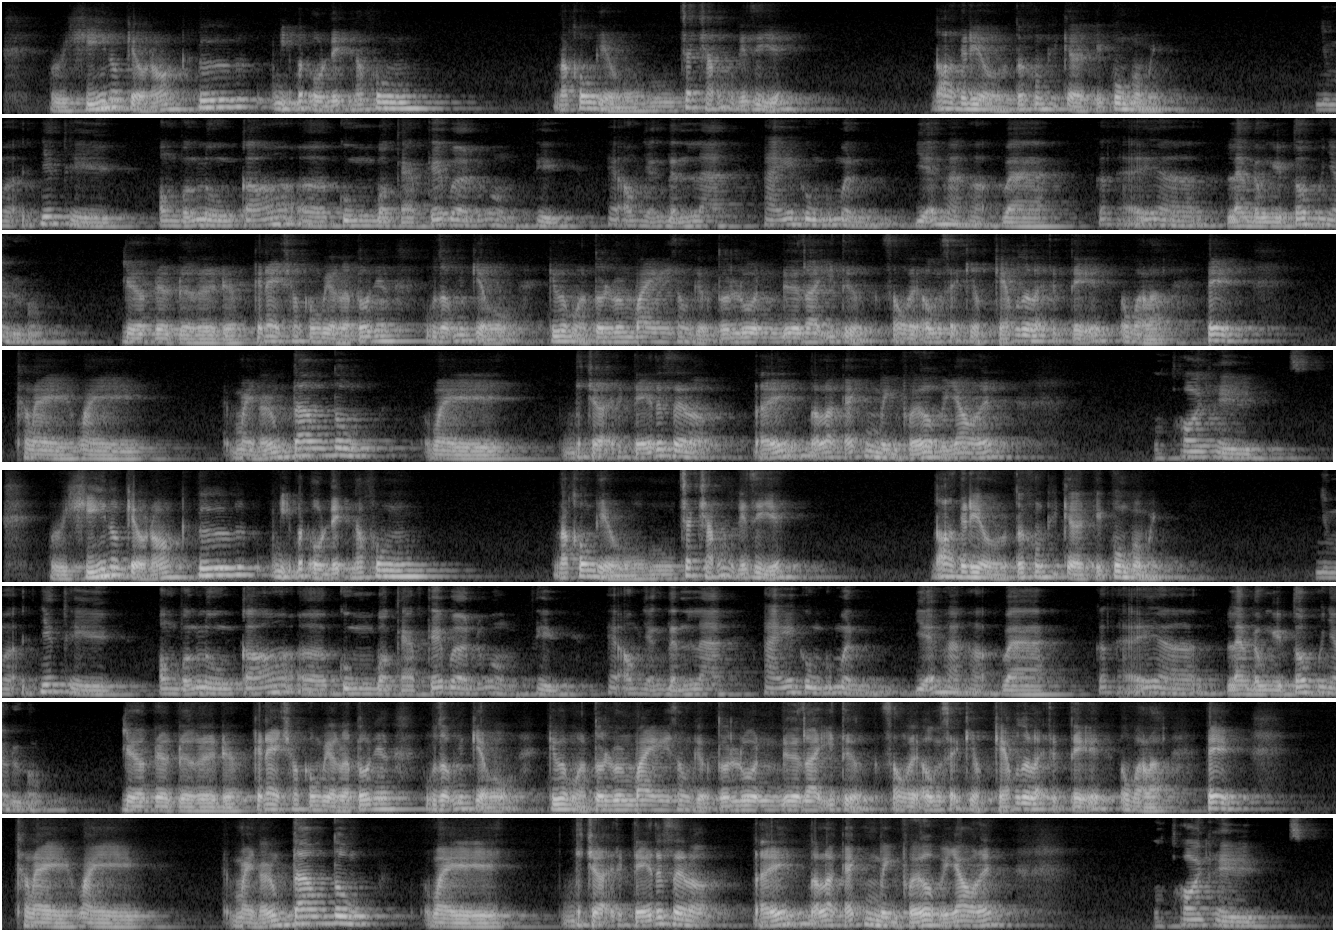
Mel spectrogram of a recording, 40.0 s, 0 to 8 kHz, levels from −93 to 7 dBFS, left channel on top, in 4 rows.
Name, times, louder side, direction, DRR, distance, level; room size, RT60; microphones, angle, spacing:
voice 1, 0.0-3.2 4.1-5.9 7.0-8.7 20.9-29.6 30.1-31.1 31.7-32.8 33.2-33.8 34.2-35.4 35.6-37.9, right 3 dB, 85° right, 1.2 m, -26 dB
voice 2, 9.8-10.9 11.2-14.2 14.5-15.4 15.7-17.9 18.2-20.3 38.7-39.5, right 1 dB, 35° right, 2.2 m, -31 dB
21.5 x 13.0 x 9.1 m
head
